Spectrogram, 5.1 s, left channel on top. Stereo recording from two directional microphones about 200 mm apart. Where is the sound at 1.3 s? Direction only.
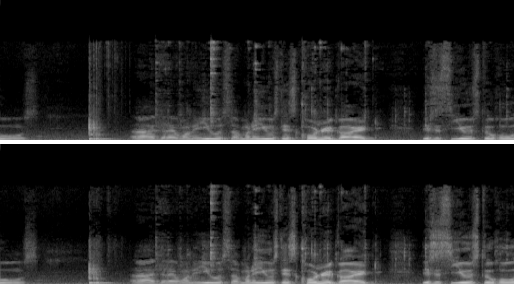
35° right (ahead or behind).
